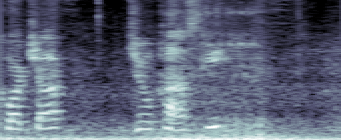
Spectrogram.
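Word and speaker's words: Korczak Ziolkowski: All this project was started by a guy named Korchak Julkowski, and that's where you pronounce his name.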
